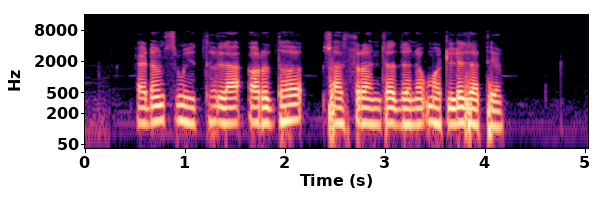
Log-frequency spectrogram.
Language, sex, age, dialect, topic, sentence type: Marathi, male, 18-24, Varhadi, banking, statement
